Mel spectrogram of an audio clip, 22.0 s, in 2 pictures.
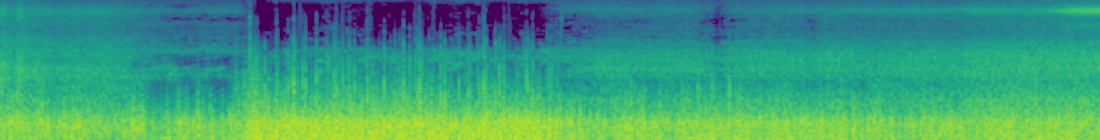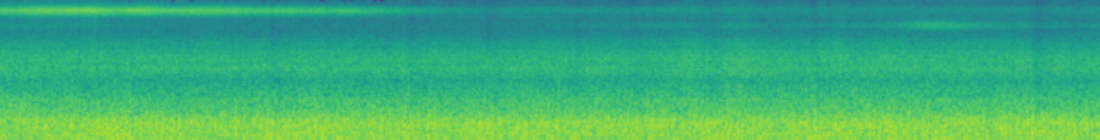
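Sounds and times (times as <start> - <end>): passenger train rumbling: 0.0 - 22.0
thin high whine: 10.2 - 15.3.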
